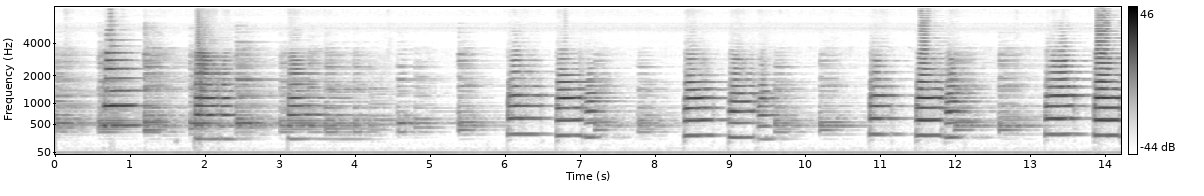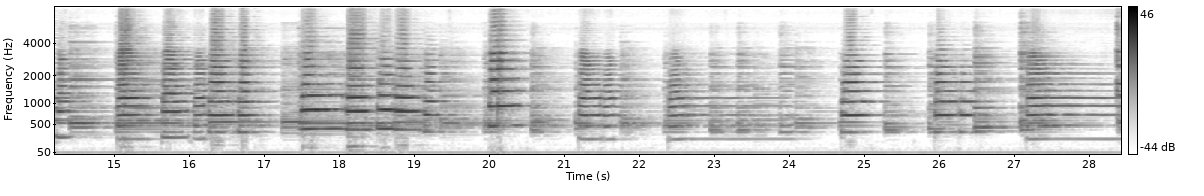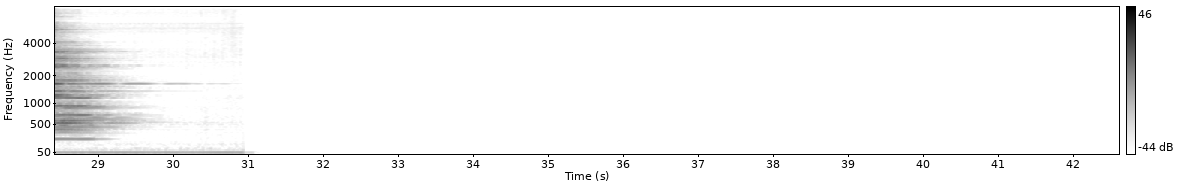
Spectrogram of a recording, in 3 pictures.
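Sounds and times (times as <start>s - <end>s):
trumpet playing a grade one piece: 0.0s - 4.7s, 6.0s - 30.4s.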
